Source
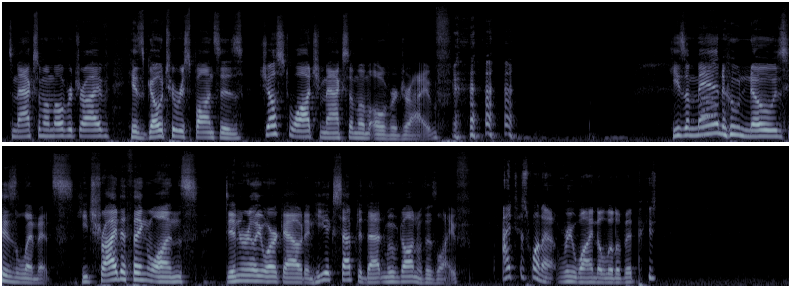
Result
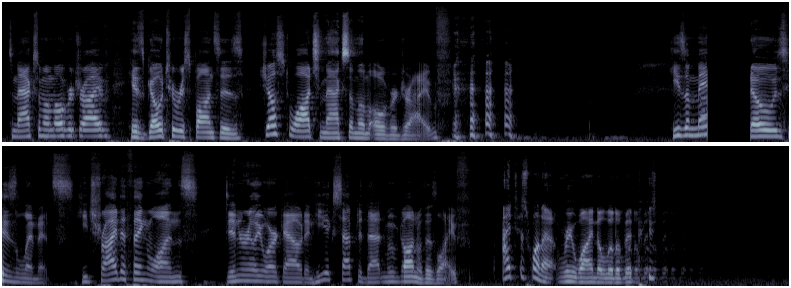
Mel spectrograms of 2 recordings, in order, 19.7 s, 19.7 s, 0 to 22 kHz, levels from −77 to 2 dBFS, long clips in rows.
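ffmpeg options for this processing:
ffmpeg -i in.wav -filter_complex "[0:a]asettb=1/sr,asplit=3[link_01][link_02][link_03];[link_01]atrim=end=0.554[link_04];[link_02]atrim=start=0.55:end=1.74,asetpts=PTS-STARTPTS,afade=type=in:duration=0.004:curve=qsin,afade=type=out:start_time=1.186:duration=0.004:curve=qsin,asplit=2[link_05][link_06];[link_06]adelay=26,volume=-7.5dB[link_07];[link_05][link_07]amix=inputs=2:normalize=0,atrim=end_sample=52479[link_08];[link_03]atrim=start=1.736[link_09];[link_04][link_08]acrossfade=duration=0.004:curve1=hsin:curve2=qsin[link_10];[link_10][link_09]acrossfade=duration=0.004:curve1=qsin:curve2=hsin,asettb=1/sr,asplit=3[link_11][link_12][link_13];[link_11]atrim=end=3.874[link_14];[link_12]atrim=start=3.87:end=4.51,asetpts=PTS-STARTPTS,afade=type=in:duration=0.004:curve=qsin,afade=type=out:start_time=0.636:duration=0.004:curve=qsin,highshelf=frequency=3600:width_type=q:width=3:gain=13[link_15];[link_13]atrim=start=4.506[link_16];[link_14][link_15]acrossfade=duration=0.004:curve1=hsin:curve2=qsin[link_17];[link_17][link_16]acrossfade=duration=0.004:curve1=qsin:curve2=hsin,asettb=1/sr,asplit=3[link_18][link_19][link_20];[link_18]atrim=end=9.854[link_21];[link_19]atrim=start=9.85:end=14.86,asetpts=PTS-STARTPTS,afade=type=in:duration=0.004:curve=qsin,afade=type=out:start_time=5.006:duration=0.004:curve=qsin,equalizer=frequency=400:width_type=o:width=2.8:gain=-13[link_22];[link_20]atrim=start=14.856[link_23];[link_21][link_22]acrossfade=duration=0.004:curve1=hsin:curve2=qsin[link_24];[link_24][link_23]acrossfade=duration=0.004:curve1=qsin:curve2=hsin,asplit=2[link_25][link_26];[link_26]afade=type=in:start_time=17.22:duration=0.01,afade=type=out:start_time=17.67:duration=0.01,aecho=0:1:230|460|690|920:0.177828|0.0711312|0.0284525|0.011381[link_27];[link_25][link_27]amix=inputs=2:normalize=0,asplit=3[link_28][link_29][link_30];[link_28]atrim=end=8.81,asetpts=PTS-STARTPTS,afade=type=out:start_time=8.806:duration=0.004:curve=hsin[link_31];[link_29]atrim=start=8.81:end=9.35,asetpts=PTS-STARTPTS,volume=0[link_32];[link_30]atrim=start=9.35,asetpts=PTS-STARTPTS,afade=type=in:duration=0.004:curve=hsin[link_33];[link_31][link_32][link_33]concat=n=3:v=0:a=1" out.wav

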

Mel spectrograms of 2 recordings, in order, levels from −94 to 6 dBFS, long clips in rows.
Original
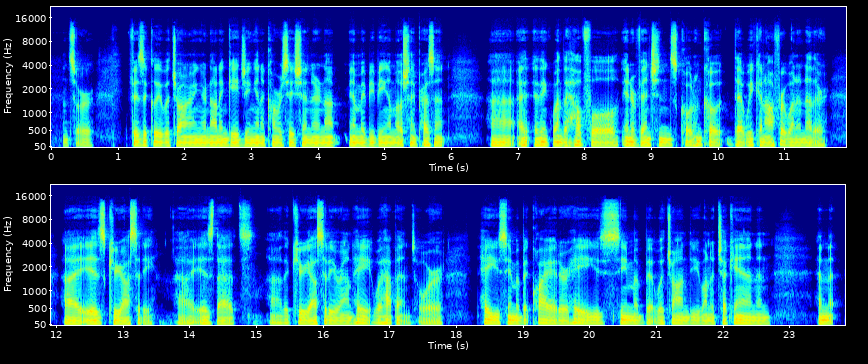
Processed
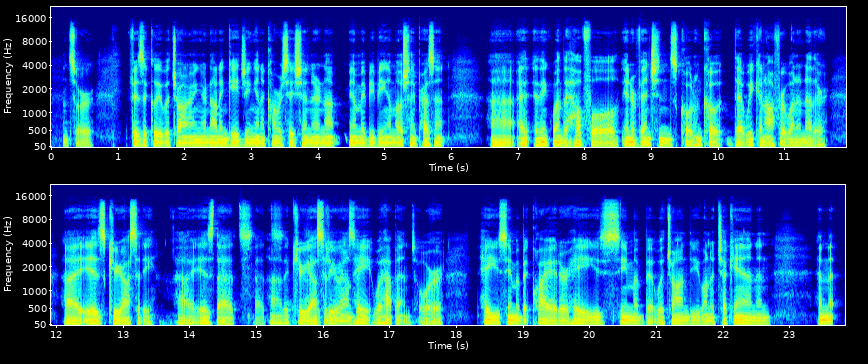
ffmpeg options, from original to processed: ffmpeg -i in.wav -filter_complex "[0:a]asettb=1/sr,asplit=3[link_01][link_02][link_03];[link_01]atrim=end=14.514[link_04];[link_02]atrim=start=14.51:end=16.55,asetpts=PTS-STARTPTS,afade=type=in:duration=0.004:curve=qsin,afade=type=out:start_time=2.036:duration=0.004:curve=qsin,aecho=1:1:474|948:0.316|0.0538,atrim=end_sample=89964[link_05];[link_03]atrim=start=16.546[link_06];[link_04][link_05]acrossfade=duration=0.004:curve1=hsin:curve2=qsin[link_07];[link_07][link_06]acrossfade=duration=0.004:curve1=qsin:curve2=hsin" out.wav

